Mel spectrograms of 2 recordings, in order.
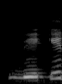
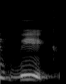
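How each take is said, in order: First: वेके said in two syllables, ending in a clear "ay"; wrong pronunciation. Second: वेक as one syllable ending on k; silent final e. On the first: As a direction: sound the final e in वेके. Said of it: "नहीं पढ़ेंगे इसको". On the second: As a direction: close वेक on the k, no vowel after. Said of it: "हम पढ़ेंगे वेक". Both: Shown as a demonstration.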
